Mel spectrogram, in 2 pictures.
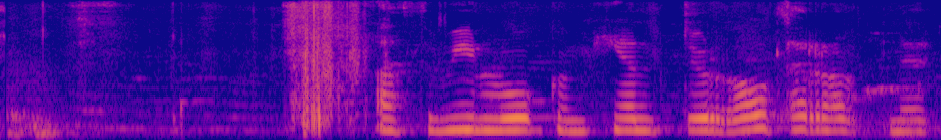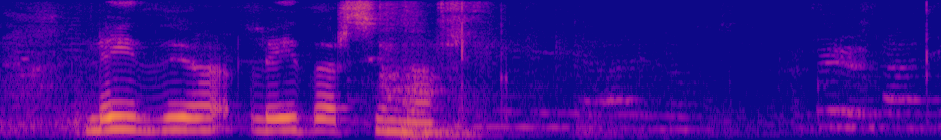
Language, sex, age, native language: Icelandic, male, 12, Icelandic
